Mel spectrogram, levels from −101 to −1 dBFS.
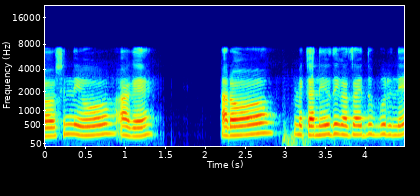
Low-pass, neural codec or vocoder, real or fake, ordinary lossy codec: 7.2 kHz; none; real; none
